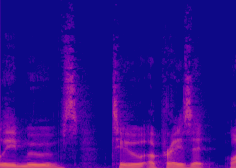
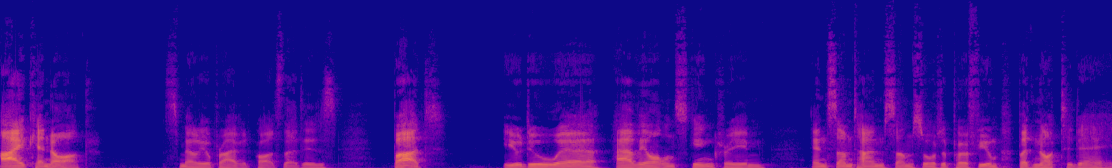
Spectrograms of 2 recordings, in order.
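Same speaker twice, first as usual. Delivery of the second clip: smug, mannered, condescending, superior and judgmental voice. In a comedy sketch, Hannibal answers Clarice in the asylum, in a Hannibal Lecter voice. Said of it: "He tisks his tongue at her judgmentally".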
